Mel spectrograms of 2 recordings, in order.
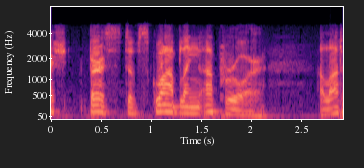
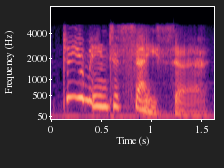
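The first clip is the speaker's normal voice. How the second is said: ominous question; 3 dB louder than usual. A narrator's reading. Elderly seaman challenging the captain, ominous. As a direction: confront a superior with menace. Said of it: "he asked ominously".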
